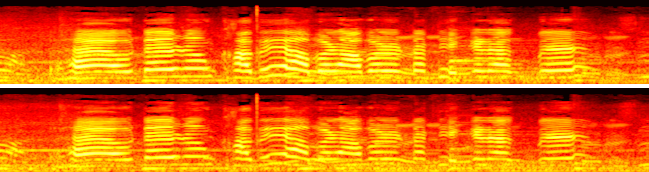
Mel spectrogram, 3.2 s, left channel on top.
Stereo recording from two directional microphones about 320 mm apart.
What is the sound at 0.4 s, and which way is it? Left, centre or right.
Speech, centre.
